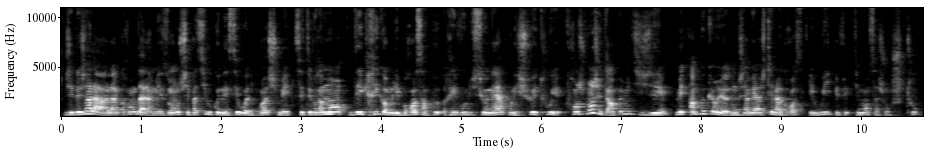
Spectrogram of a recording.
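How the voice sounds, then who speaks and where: A woman's voice: mid-range voice, reverberant. A young woman chatting enthusiastically through a shopping haul, showing her purchases to viewers. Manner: chatty, enthusiastic, rambling with fillers. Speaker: fashion and lifestyle YouTuber. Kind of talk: casual shopping haul vlog.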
